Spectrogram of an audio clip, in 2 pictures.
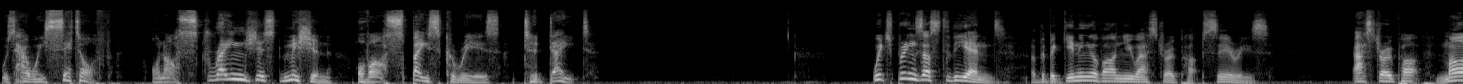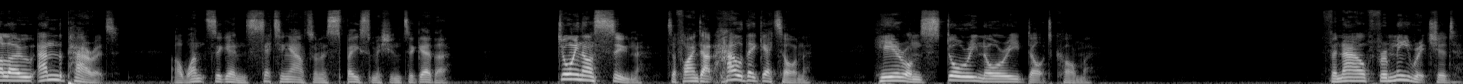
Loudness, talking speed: -21 LUFS, 125 wpm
